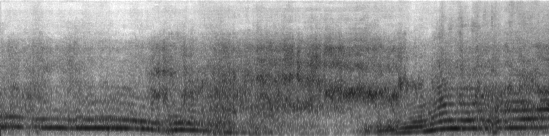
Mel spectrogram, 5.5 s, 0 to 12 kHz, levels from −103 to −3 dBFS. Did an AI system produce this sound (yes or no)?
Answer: yes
